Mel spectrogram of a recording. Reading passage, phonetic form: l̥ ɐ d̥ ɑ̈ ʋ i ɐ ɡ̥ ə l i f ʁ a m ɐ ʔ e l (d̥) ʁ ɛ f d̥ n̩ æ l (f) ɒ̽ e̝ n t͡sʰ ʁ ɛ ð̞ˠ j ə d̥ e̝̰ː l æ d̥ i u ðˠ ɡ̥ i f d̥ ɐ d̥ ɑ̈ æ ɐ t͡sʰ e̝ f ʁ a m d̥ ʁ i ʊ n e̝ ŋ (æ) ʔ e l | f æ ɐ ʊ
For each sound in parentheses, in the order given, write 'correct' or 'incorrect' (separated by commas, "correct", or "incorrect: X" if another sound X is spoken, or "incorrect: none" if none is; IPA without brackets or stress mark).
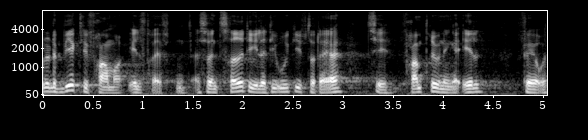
correct, incorrect: s, correct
